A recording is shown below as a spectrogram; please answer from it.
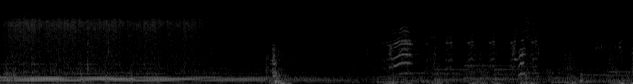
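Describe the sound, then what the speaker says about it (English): Cuccos, the chickens in the video game The Legend of Zelda: Ocarina of Time, squawk and cluck in a burst of rising calls, mixed with game music and other sound effects. "I like how our chickens run away immediately."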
